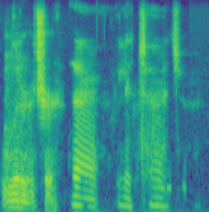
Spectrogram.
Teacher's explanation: So the T, when it's between two vowels, it's soft. It's almost like a soft D or a weak D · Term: soft T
